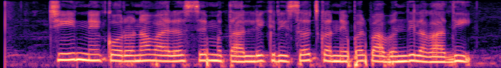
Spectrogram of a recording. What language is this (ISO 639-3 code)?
urd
